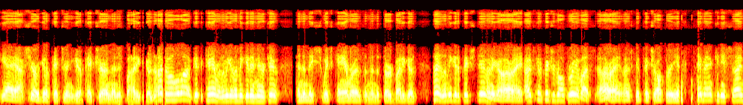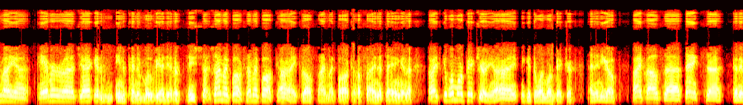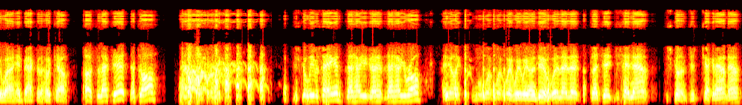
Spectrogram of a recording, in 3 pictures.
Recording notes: This interview recorded over the telephone for the radio.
